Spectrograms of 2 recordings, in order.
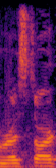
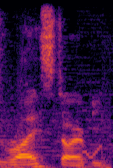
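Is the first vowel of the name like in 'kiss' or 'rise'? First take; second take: kiss; rise. First: The first syllable sounds like 'riss'. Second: The first syllable sounds like 'rise'. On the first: "that's what I've always called it" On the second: "because he's a rising star"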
